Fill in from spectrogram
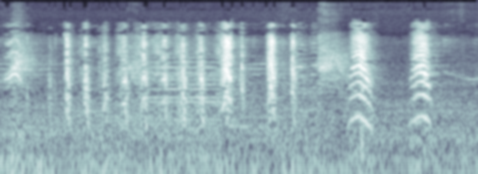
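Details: Hand-tame pet Alexandrine parakeet with ringneck parakeets, speaking Urdu/Hindi: a fast series of short, clipped chatter notes, then two loud drawn-out screechy calls with arched tone near the end.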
